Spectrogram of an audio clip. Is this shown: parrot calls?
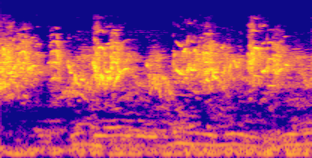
yes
